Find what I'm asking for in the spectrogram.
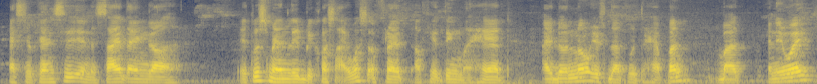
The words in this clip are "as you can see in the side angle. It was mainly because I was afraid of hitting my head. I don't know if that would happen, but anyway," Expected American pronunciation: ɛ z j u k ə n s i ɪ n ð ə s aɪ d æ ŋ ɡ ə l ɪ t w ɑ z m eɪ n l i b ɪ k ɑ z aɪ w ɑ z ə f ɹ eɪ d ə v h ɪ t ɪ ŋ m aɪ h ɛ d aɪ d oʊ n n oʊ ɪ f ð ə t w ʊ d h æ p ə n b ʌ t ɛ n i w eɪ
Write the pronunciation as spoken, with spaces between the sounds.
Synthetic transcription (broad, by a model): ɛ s j u k ə n s i ɪ n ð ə s aɪ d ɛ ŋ ɡ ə l ɪ t w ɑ s m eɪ n l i b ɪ k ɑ s aɪ w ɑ s ə f ɹ eɪ d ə f h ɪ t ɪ ŋ m aɪ h ɛ d aɪ d oʊ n n oʊ ɪ f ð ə t w ʊ d h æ p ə n b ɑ t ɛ n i w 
